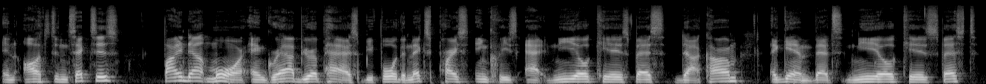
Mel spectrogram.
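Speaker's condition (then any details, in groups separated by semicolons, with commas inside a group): No condition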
